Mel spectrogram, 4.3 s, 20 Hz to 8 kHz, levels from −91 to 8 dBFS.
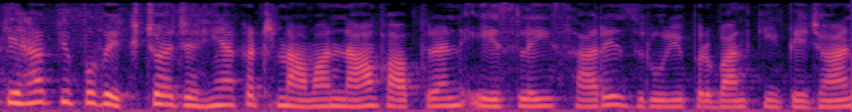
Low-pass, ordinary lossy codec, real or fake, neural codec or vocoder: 7.2 kHz; none; fake; codec, 16 kHz, 8 kbps, FunCodec, trained on Chinese and English, 25 frames a second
